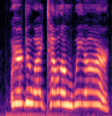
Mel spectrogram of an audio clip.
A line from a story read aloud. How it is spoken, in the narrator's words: Kevin yelled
